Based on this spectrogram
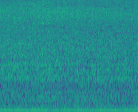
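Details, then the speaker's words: Power steering pump after topping up an empty, leaking system, engine idling: steady low drone with hissy wash as air purges; working the steering lock to lock quiets it, then re-top to finish priming. "you work the steering all the way one way all the way to the other all the way to one way and you'll hear it eventually quiet itself down then retop it up and then then that's it primed properly"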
